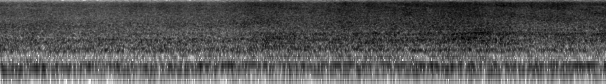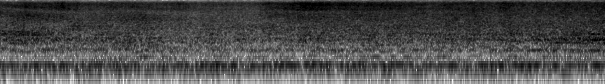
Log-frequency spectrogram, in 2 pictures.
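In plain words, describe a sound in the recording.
Race car engines roar loudly around a dirt track outdoors.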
